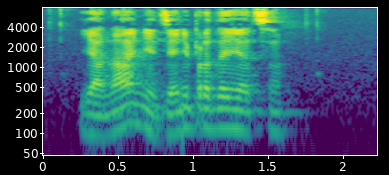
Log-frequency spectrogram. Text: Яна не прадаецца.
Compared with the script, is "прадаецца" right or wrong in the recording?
right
